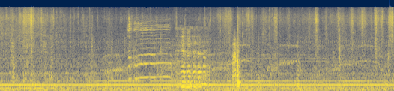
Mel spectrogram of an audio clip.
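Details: Baby goats (kids) calling, with a few short wavering bleats around the middle, over a steady low hum and background clatter.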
